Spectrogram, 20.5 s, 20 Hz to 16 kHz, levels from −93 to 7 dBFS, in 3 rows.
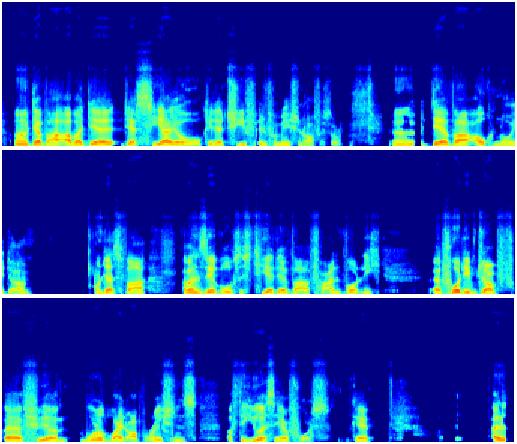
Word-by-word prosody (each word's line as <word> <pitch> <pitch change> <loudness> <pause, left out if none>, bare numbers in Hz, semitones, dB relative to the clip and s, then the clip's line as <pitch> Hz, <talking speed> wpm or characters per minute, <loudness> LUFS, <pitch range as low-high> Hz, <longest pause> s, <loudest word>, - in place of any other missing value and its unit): Äh, 120 -1 +3
da 120 +1 +5
war 145 +4 +3
aber 130 -3 +5
der 115 - +3
der - - 0
CIO, 115 -11 +2
okay, 105 - -7
der 105 -1 -1
Chief 135 -5 -7
Information 100 -2 -8
Officer. - - -12 0.7
Äh, 110 -1 -2 0.2
der 130 +3 +3
war 120 -3 +5
auch 110 -5 0
neu 90 -1 -7
da. 125 - -5 0.9
Und 120 -1 -5
das 115 -4 0
war 105 +1 +1 0.5
aber 120 +2 +4
'n 120 - +2
sehr 120 +2 +2
großes 115 0 -6
Tier. 95 - -1
Der 100 -1 -2
war 105 -1 -1
verantwortlich, 115 -3 -5 0.6
äh, - - 0
vor 160 +1 +7
dem 125 -4 0
Job, 105 -2 +3
f - - -18
äh, 110 -2 +4
für 110 -2 0 0.3
world 130 +5 0
wide 120 0 0
operations 110 -5 -6 0.4
of - - -9
the 115 +2 -5
US 120 - +1
Air 430 - -3
Force, - - -14 0.2
okay? - - -2 1.2
Äh, 460 - -22 0.4
al 130 -1 +6
115 Hz, 135 wpm, -24 LUFS, 105-125 Hz, 1.2 s, vor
